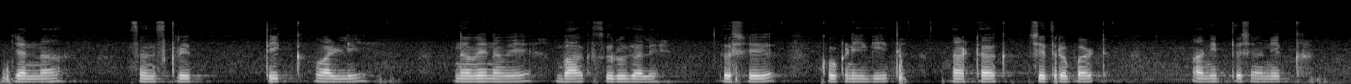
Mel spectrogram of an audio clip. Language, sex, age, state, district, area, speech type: Goan Konkani, male, 18-30, Goa, Salcete, urban, spontaneous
